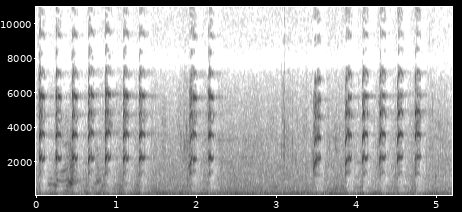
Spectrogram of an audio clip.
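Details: A captive Masked Lapwing in a small zoo aviary gives loud, sharp, metallic chattering in quick bursts of five or six, like an amplified cricket chirp, over a low background hum.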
